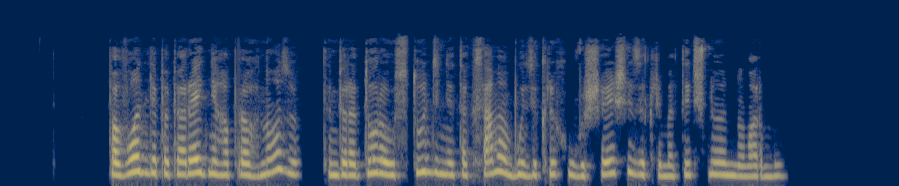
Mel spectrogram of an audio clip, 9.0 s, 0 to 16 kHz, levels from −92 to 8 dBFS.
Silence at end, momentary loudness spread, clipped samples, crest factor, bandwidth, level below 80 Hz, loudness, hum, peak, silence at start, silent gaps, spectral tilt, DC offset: 1.15 s; 9 LU; under 0.1%; 20 dB; 7.6 kHz; -68 dBFS; -22 LUFS; none; -4 dBFS; 1.1 s; 3.02-3.22 s; -6 dB/octave; under 0.1%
